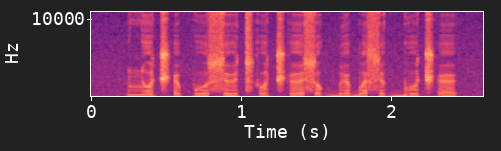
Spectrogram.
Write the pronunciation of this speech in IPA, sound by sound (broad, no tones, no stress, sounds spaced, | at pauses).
ʎ u t͡ʃʼ ʏ p u s ʉ t͡sʼ u t͡ʃʼ ʉ s u ɡ͡b ʏ b ə s ʉ ɡ͡b u t͡ʃʼ ʏ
